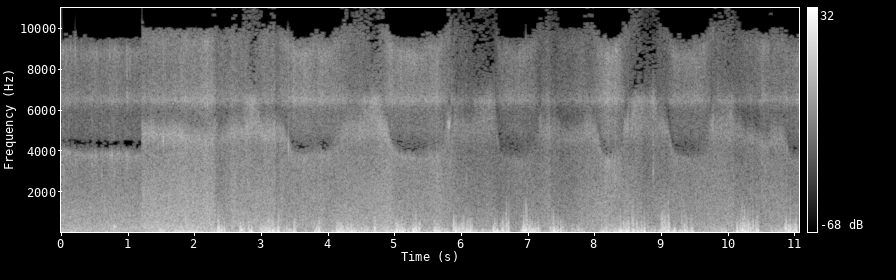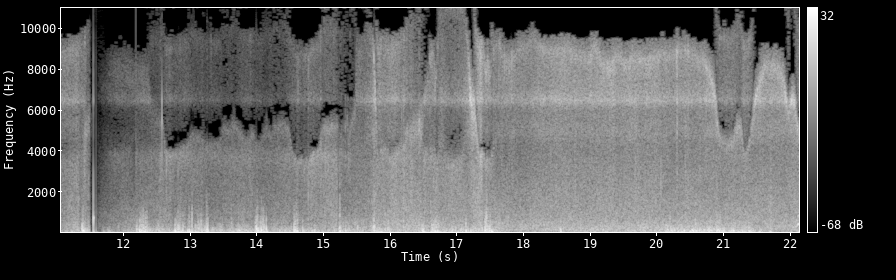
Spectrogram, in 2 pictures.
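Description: Whitewater rapids rushing and splashing around a kayak, heard close up from the paddler's head, with water surging over the bow and paddle strokes. The sound dips out sharply for a moment about halfway through.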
